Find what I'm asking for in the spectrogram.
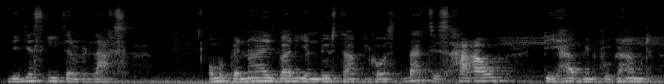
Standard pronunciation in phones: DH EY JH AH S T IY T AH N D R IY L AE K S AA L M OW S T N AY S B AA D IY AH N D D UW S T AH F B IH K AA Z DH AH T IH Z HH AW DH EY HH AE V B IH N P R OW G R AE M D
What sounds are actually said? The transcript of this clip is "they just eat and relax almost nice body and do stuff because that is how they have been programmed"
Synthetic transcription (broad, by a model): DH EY JH AH S T IY T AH N R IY L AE K S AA M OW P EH N AY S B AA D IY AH N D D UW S T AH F B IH K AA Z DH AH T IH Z HH AW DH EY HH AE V B IH N P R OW G R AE M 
